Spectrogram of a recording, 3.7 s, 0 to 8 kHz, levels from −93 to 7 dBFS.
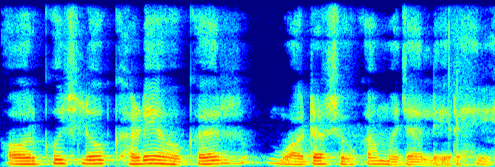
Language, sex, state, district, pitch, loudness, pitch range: Hindi, male, Maharashtra, Gondia, 160 Hz, -15 LUFS, 150-180 Hz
